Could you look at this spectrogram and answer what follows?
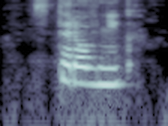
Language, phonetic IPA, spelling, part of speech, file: Polish, [stɛˈrɔvʲɲik], sterownik, noun, Pl-sterownik.ogg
